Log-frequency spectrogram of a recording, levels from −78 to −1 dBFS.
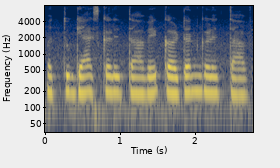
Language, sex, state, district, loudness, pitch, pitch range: Kannada, female, Karnataka, Koppal, -16 LUFS, 190 Hz, 185-195 Hz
